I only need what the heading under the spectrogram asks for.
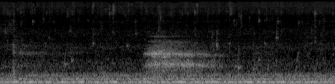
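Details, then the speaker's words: Newly wired and filled hot tub on first test run, water at 48–49 degrees and heating: even low pump motor hum with water trickling and no grinding or rattling; circulation pump running normally. "you hear that little hum in there yeah that's a real good thing happening here see we've got water circulating and filtering and cleaning up"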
